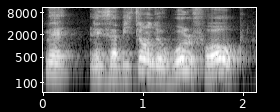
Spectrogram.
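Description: A woman voicing an earnest young nobleman who speaks low and urgently. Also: lively intonation, measured pace, dark tone.

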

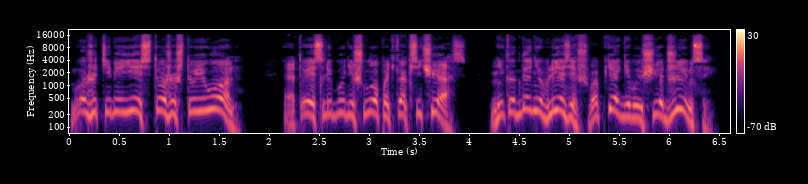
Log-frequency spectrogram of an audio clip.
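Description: Guy doing a loud tactless boyfriend type, smug and mocking, raised pitch, husky. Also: very animated, brisk, no echo, studio quality, heavily acted. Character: brash, tactless man, crude joker.

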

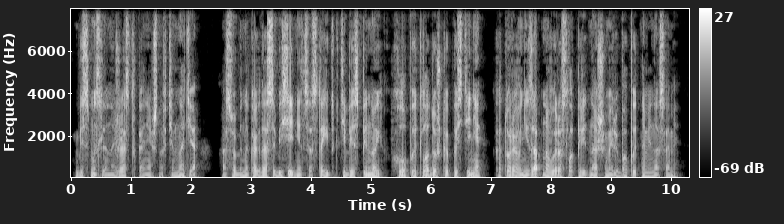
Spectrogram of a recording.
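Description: A man's voice: sits low, brisk, dark tone, no room sound, clean studio sound. A man narrating an adventure audiobook in the first person, with a wry, conversational storytelling manner.

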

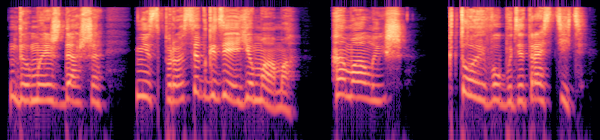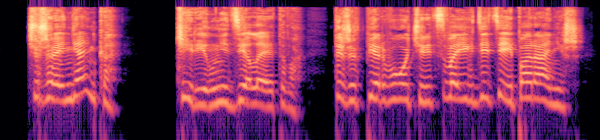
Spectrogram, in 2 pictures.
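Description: Woman voicing a distraught pleading young wife, high-pitched. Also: fairly quick, darkish tone, natural voice. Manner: pleading, raised and shaken. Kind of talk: audiobook character reading.

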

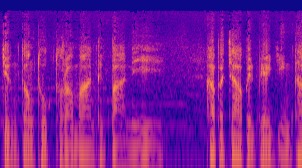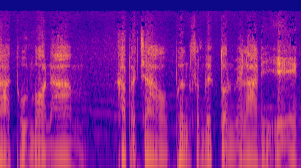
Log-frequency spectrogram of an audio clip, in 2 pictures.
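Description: A man voicing a grieving, lovesick young nun in an audiobook reading of a religious novel, pleading slowly through sobs. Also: fairly low pitch, lively intonation, soft background music, natural voice. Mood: pleading, tearful. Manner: slow, sobbing, pleading.

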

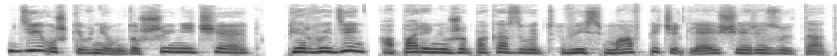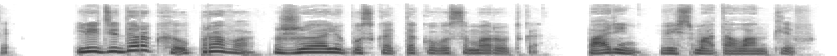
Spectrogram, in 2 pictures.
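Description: A woman voicing a composed male elf lord who serves as dean, speaking in a measured, reasoning way that can turn stern. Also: on the low side, animated, creaky, slightly rough, no echo, clean studio sound, exaggerated voice. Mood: lecturing.

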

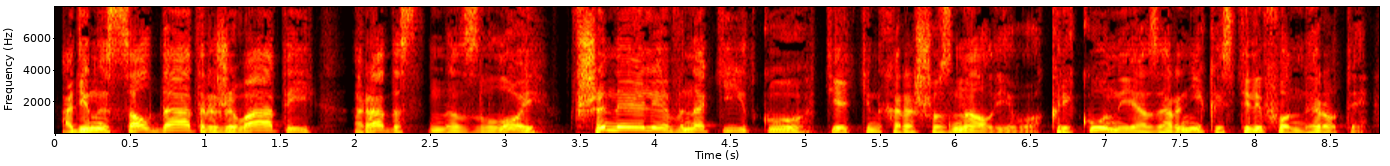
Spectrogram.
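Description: A man narrating a novel as an audiobook, reading in an expressive, animated way. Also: mid-range voice, moderate pace, hardly any pauses, no room sound, studio quality. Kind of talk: scripted literary narration.

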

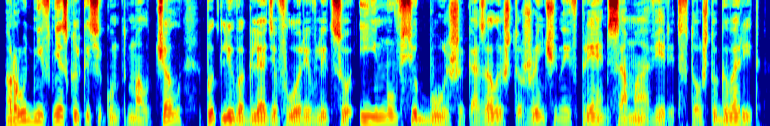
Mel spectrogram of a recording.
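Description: A man narrating an audiobook with expressive, even storytelling. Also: deep voice, a little fast, few pauses, dry recording, studio quality. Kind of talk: scripted narration.

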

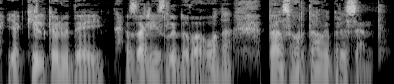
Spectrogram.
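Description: A man with a very low voice reads a novel aloud in the first person. His narration is steady and measured, a plain audiobook reading.

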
